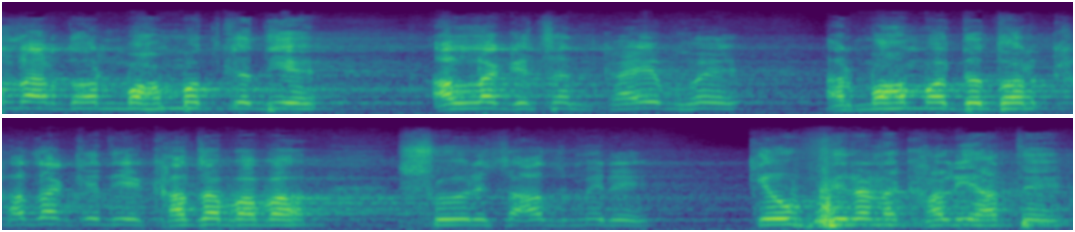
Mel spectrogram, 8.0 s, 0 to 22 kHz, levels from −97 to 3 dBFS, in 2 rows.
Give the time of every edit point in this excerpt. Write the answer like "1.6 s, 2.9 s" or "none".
none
